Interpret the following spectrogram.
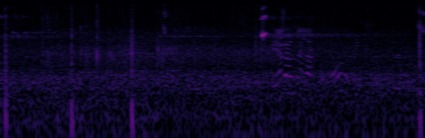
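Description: Faint indoor-court sounds: a volleyball bouncing on the hard court floor three times, about two-thirds of a second apart, then a few short squeaks of athletic shoes on the floor.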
